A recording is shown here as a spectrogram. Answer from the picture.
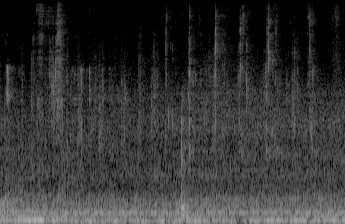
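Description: A person chewing a mouthful of fried noodles close to the microphone: a run of short wet mouth clicks, a few a second.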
